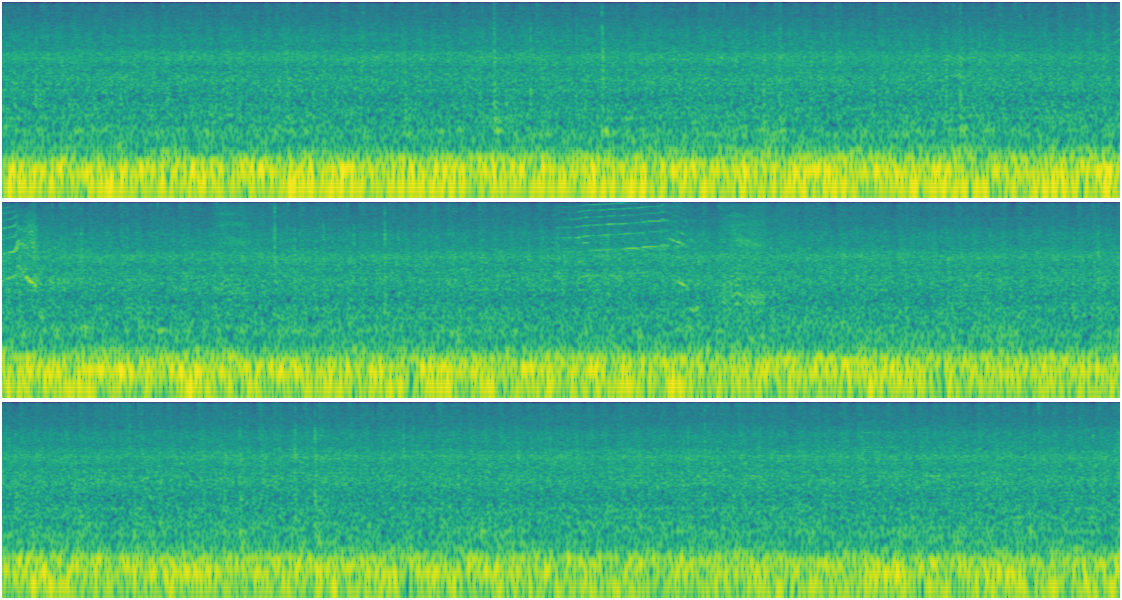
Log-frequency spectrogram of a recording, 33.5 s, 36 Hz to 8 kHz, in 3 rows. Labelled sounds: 16.7	17.9	killer whale, southern resident, 2.1 to 8.0 kHz

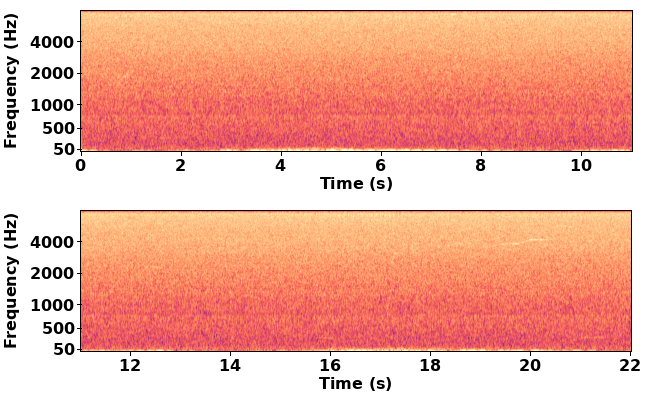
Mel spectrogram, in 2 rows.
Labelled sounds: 19.9	20.2	killer whale, Bigg's (transient), 4.0 to 4.3 kHz

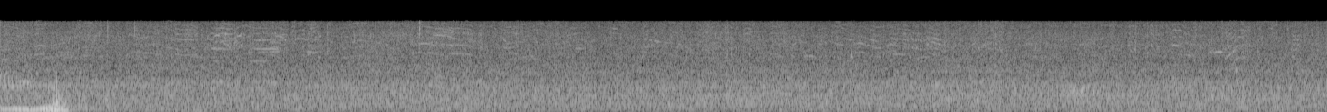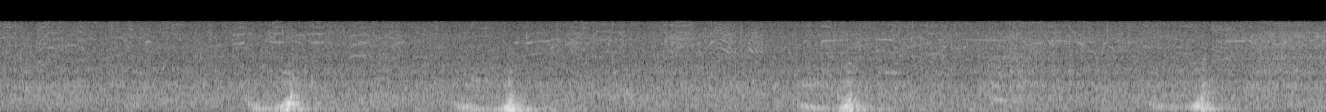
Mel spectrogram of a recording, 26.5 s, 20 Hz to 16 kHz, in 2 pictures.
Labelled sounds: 0.1	0.3	humpback whale, 0.81 to 1.1 kHz
1.7	2.9	Pacific white-sided dolphin, 2.5 to 6.2 kHz
4.1	4.8	Pacific white-sided dolphin, 2.4 to 6.2 kHz
8.9	9.2	Pacific white-sided dolphin, 5.6 to 6.0 kHz
17.0	17.3	Pacific white-sided dolphin, 5.4 to 5.7 kHz
18.4	18.9	Pacific white-sided dolphin, 3.7 to 4.3 kHz
21.5	22.3	Pacific white-sided dolphin, 3.8 to 4.3 kHz
22.9	24.1	Pacific white-sided dolphin, 3.4 to 4.3 kHz
25.5	25.8	Pacific white-sided dolphin, 3.9 to 4.1 kHz

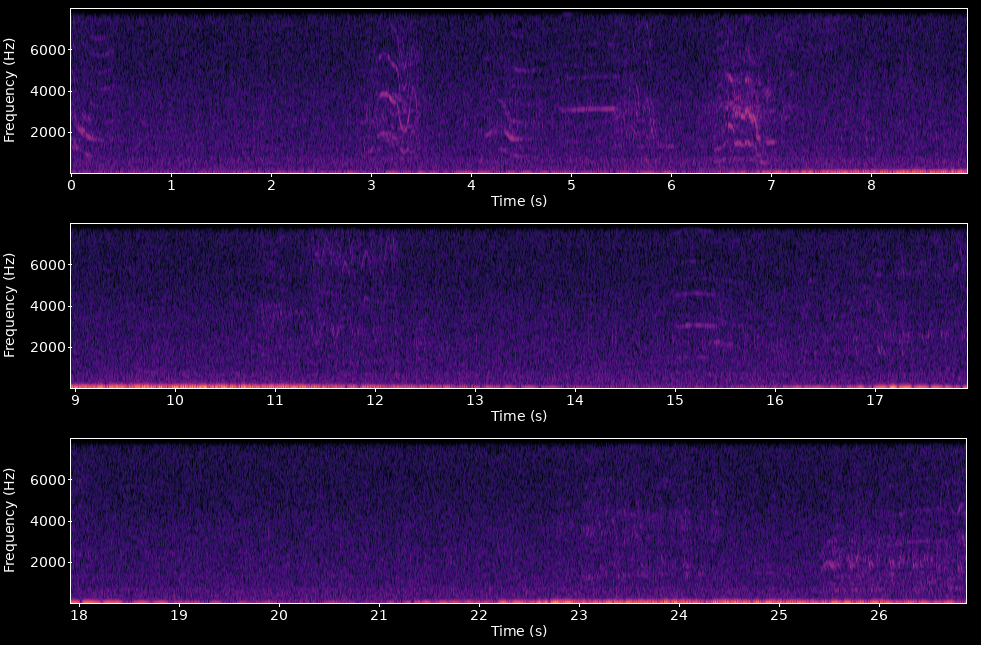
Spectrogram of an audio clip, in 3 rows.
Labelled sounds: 0.0	0.5	killer whale, northern resident, G clan, 0.80 to 6.0 kHz
3.0	3.5	killer whale, northern resident, G clan, 1.4 to 5.9 kHz
4.3	5.5	killer whale, northern resident, G clan, 1.6 to 7.9 kHz
6.5	6.9	killer whale, northern resident, G clan, 2.3 to 4.8 kHz
9.6	9.8	killer whale, northern resident, G clan, 0.80 to 1.1 kHz
15.0	15.7	killer whale, northern resident, G clan, GG subclan, call N23ii, 2.0 to 7.7 kHz

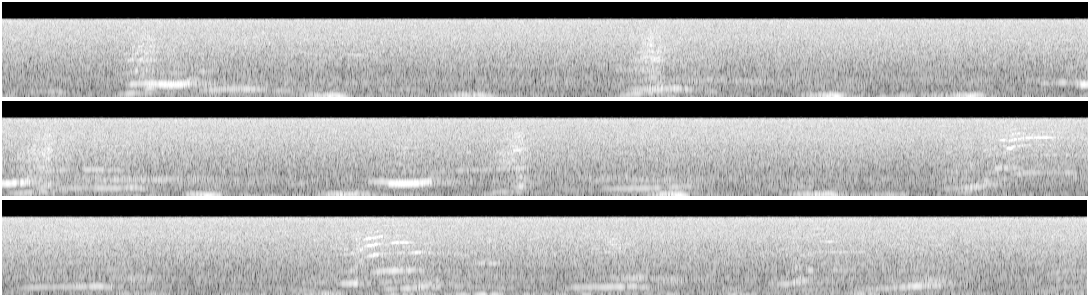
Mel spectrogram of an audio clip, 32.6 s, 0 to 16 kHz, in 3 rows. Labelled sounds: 6.1	6.4	humpback whale, 0.99 to 1.1 kHz
10.8	11.1	humpback whale, 1.5 to 1.7 kHz
14.8	15.8	humpback whale, 0.96 to 2.6 kHz
20.8	21.4	humpback whale, 0.80 to 3.7 kHz
25.3	26.0	humpback whale, 0.83 to 3.8 kHz
26.5	26.7	humpback whale, 1.2 to 1.3 kHz
27.8	28.0	humpback whale, 2.6 to 2.8 kHz
29.8	30.2	humpback whale, 1.9 to 2.0 kHz

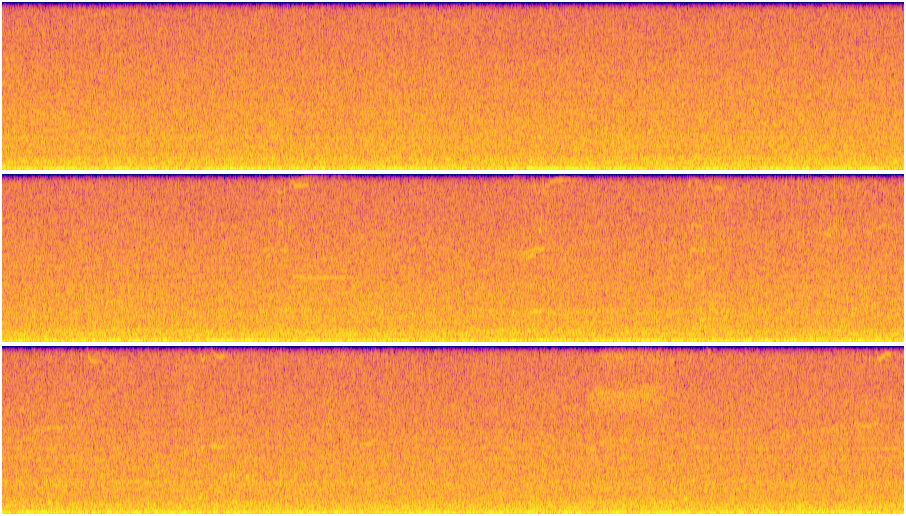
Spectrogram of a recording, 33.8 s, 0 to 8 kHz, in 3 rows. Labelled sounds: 14.5	15.5	killer whale, 4.1 to 8.0 kHz
17.6	18.4	killer whale, 4.0 to 7.9 kHz

